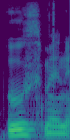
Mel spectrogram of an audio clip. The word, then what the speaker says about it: Osman: From Osman's name, pronounced Uthman in Arabic, the empire would take its enduring title, the Ottoman Empire.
